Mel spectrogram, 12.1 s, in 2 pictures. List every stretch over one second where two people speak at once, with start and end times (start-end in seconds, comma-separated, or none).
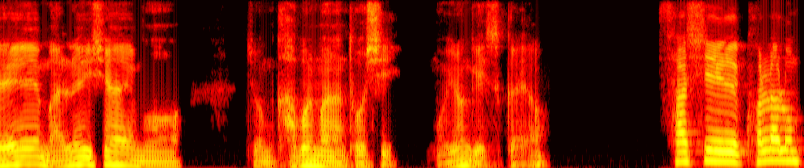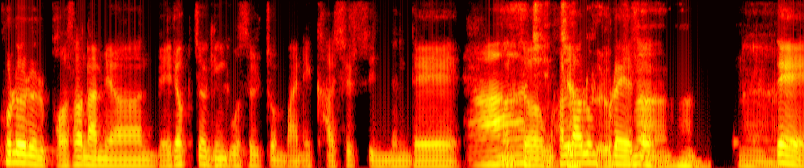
9.5-11.0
